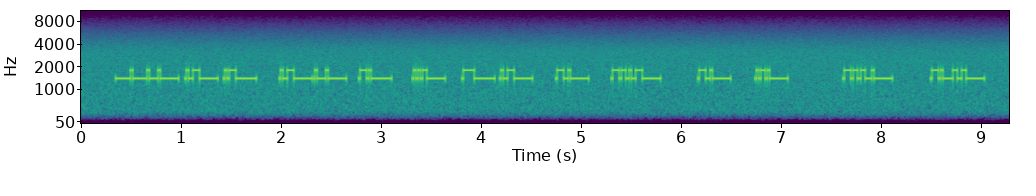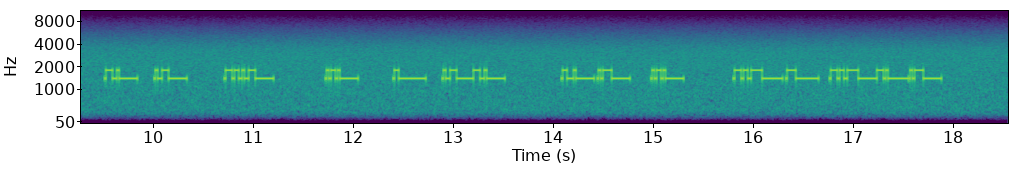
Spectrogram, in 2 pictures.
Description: TTY/TDD text telephone tones (45.45 baud Baudot), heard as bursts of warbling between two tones, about 400 Hz shift, 1600 Hz centre. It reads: KAZAKHSTAN AND CHINA ADVANCED TO THE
